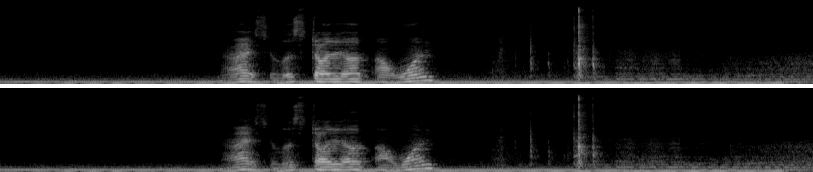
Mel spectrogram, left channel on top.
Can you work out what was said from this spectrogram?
Alright, so let's start it up on 1.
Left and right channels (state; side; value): normal; both; correlation 0.60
